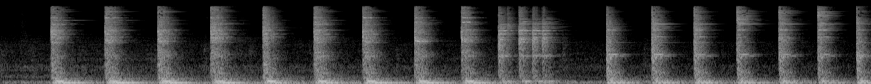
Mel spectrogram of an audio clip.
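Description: Hot wrought iron is struck repeatedly on an anvil with a fuller, about seventeen sharp ringing hammer blows in a steady rhythm, close and loud, with a brief quickened flurry midway.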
